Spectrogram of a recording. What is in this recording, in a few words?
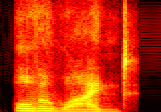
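"overwind", Indian English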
